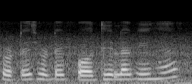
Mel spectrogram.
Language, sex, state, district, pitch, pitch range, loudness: Hindi, female, Uttar Pradesh, Lucknow, 230 Hz, 225-240 Hz, -16 LUFS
